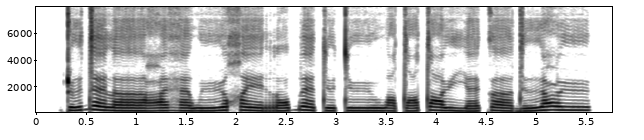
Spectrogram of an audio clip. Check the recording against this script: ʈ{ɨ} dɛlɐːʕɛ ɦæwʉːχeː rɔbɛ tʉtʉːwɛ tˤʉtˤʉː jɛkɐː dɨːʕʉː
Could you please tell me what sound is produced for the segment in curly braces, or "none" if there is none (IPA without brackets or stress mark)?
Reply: ɨ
